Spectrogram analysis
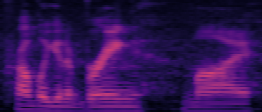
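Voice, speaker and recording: A man with a fairly low, slightly bright voice speaks at a normal speed with little pitch movement. He is an amateur radio operator hosting a hobby livestream, informally thinking aloud through a demo for viewers. The recording has noticeable background noise.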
